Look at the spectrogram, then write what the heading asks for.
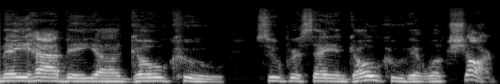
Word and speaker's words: Super Saiyan: somebody was selling a tell me if I get if I say it right a super sa a Super Saiyan statue super saiyan you got it right super san right of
